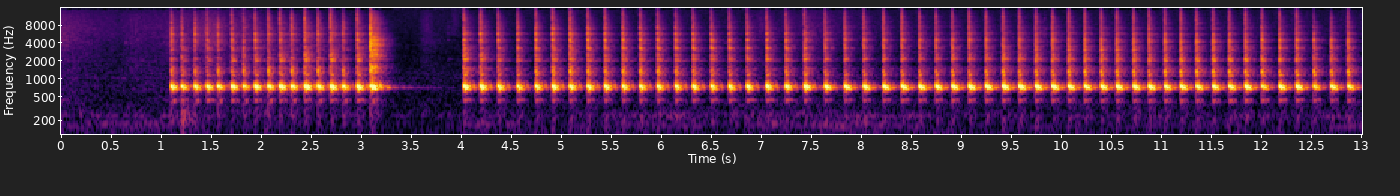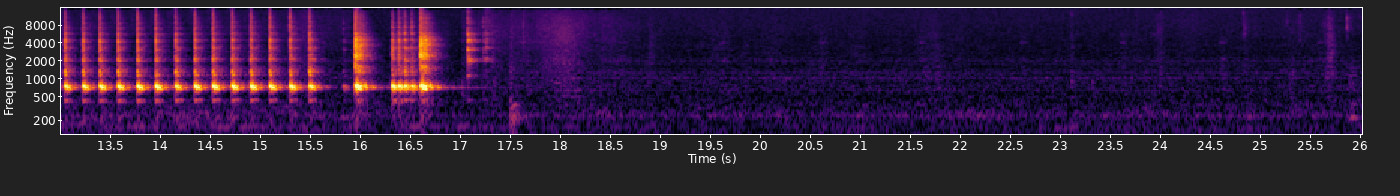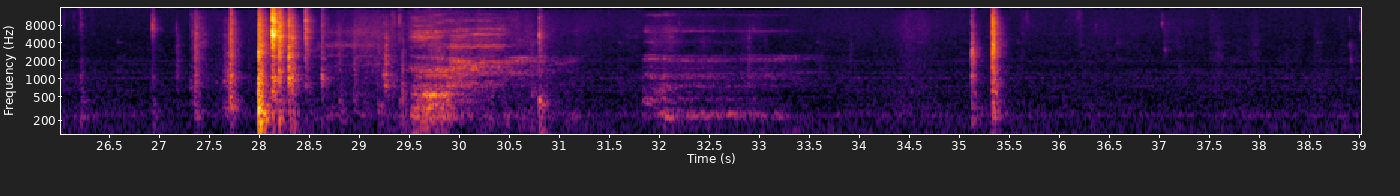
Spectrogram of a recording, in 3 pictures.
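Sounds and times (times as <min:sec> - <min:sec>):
drumsticks on practice pad: 0:01.1 - 0:17.6.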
